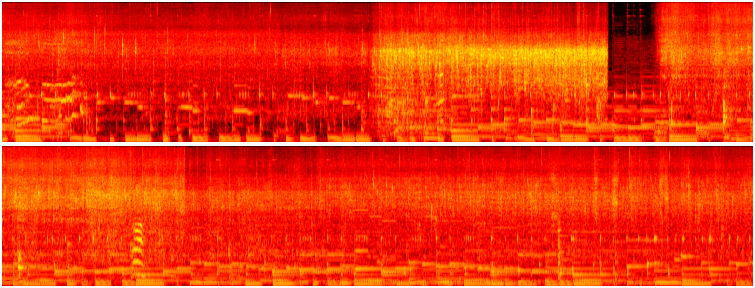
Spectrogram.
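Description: Oil sizzling in a wok under background music with a steady beat. A loud sizzle about a quarter of the way in lasts some four seconds and cuts off suddenly. Sizzling starts again as sliced shallots are scraped into the hot oil with a wooden spatula.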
